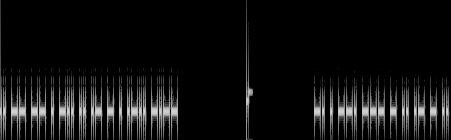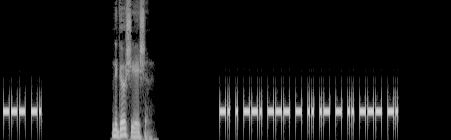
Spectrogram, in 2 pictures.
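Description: A Morse code key taps out quick, steady beeps.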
